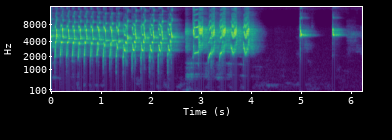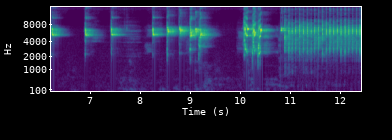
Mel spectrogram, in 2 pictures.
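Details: Lovebird song played to make other lovebirds trill: a rapid shrill trill and harsh chatter, then separate sharp ticking notes spaced about half a second apart, ending in a fine fast buzzy trill.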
